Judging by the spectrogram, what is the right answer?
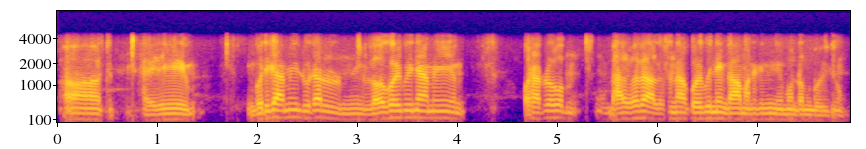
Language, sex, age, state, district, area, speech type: Assamese, male, 45-60, Assam, Dhemaji, rural, conversation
